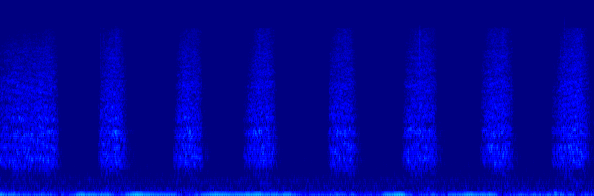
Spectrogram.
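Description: A wide flat bristle brush with a gold ferrule and teal handle is rubbed and scratched rapidly over a flat, taut, smooth white primed canvas. It makes a quiet series of bright, hissy, dry scratching strokes separated by short pauses, over a faint low rumble.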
